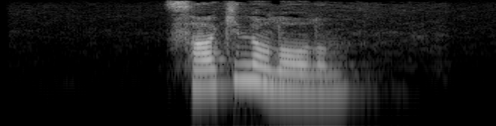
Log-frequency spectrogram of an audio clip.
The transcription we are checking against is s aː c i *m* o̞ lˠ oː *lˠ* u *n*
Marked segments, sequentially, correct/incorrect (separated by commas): incorrect, correct, incorrect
